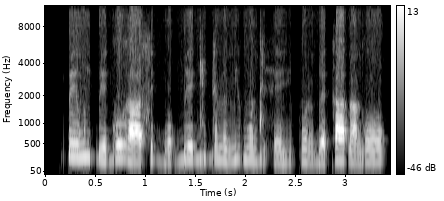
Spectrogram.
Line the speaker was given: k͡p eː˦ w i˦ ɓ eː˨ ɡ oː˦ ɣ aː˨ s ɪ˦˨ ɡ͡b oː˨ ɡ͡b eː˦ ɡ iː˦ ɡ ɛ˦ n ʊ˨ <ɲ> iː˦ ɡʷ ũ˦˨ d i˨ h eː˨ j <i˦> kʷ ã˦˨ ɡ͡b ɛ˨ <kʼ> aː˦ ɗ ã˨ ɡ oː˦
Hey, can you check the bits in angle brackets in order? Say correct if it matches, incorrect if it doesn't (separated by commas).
correct, incorrect, incorrect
